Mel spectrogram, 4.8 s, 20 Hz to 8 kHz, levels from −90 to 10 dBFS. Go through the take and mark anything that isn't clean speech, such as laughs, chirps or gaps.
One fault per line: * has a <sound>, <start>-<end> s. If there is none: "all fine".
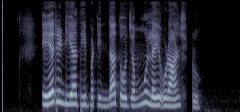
* has a dropout, 3.7-3.9 s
